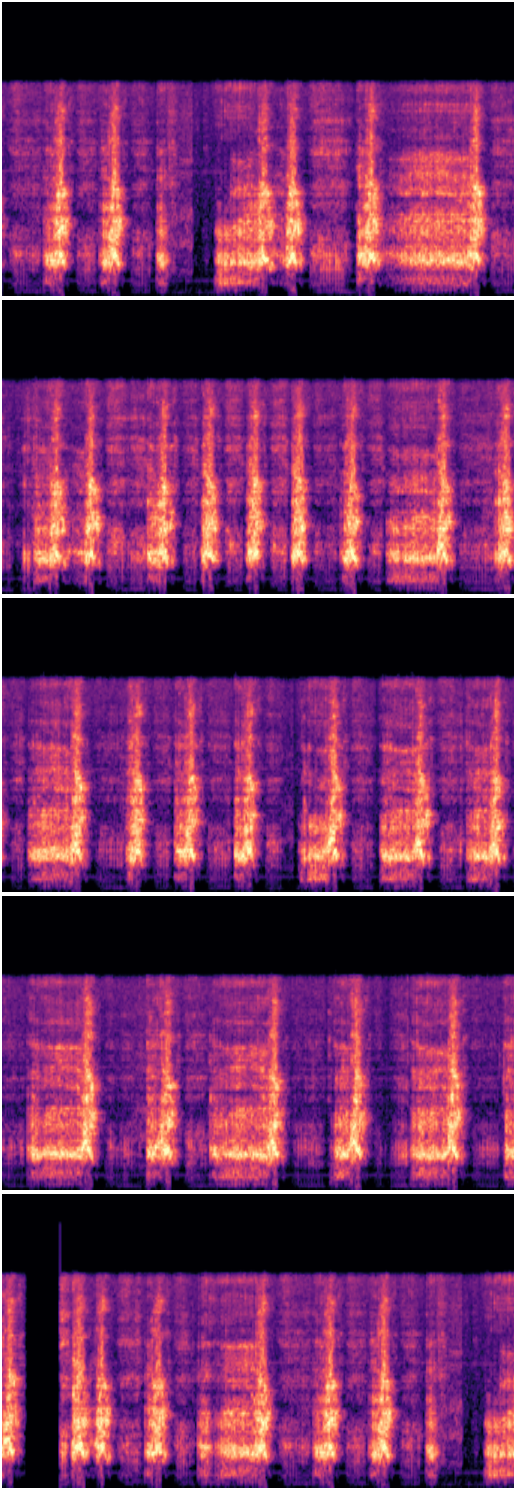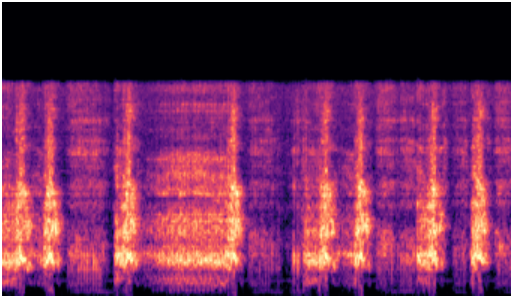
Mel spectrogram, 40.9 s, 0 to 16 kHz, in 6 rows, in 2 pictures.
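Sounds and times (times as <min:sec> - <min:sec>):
dog barking: 0:00.7 - 0:01.7, 0:03.4 - 0:04.1, 0:04.8 - 0:05.1, 0:06.2 - 0:06.5, 0:07.4 - 0:08.2, 0:08.8 - 0:11.7, 0:12.6 - 0:13.8, 0:14.6 - 0:17.2, 0:18.0 - 0:18.3, 0:19.2 - 0:19.5, 0:20.2 - 0:20.4, 0:21.5 - 0:21.8, 0:22.5 - 0:22.9, 0:24.0 - 0:24.3, 0:25.1 - 0:25.4, 0:26.4 - 0:26.7, 0:27.3 - 0:27.6, 0:28.2 - 0:29.6, 0:30.7 - 0:31.0, 0:31.6 - 0:32.6, 0:34.3 - 0:35.0, 0:35.7 - 0:36.0, 0:37.1 - 0:37.4, 0:38.4 - 0:39.2, 0:39.8 - 0:40.7.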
